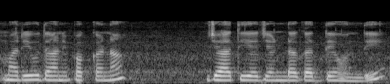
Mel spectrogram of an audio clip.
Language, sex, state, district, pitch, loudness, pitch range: Telugu, female, Telangana, Mahabubabad, 200 Hz, -17 LUFS, 190-210 Hz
